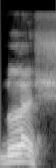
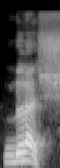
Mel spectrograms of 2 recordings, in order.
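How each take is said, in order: Both takes have the same delivery.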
